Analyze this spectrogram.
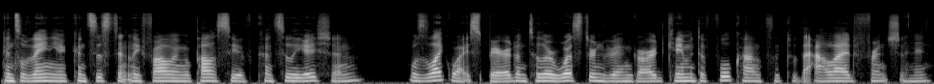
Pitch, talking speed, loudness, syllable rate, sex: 155 Hz, 155 wpm, -20 LUFS, 5.4 syllables/s, male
